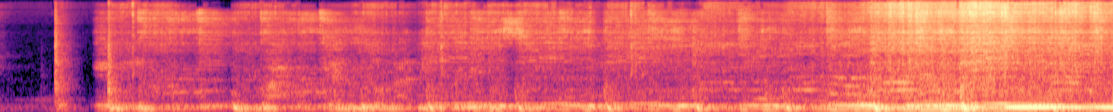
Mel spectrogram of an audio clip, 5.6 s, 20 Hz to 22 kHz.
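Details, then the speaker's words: LG speaker's large 6.5-inch woofer, tested in series with another 4-ohm speaker: music has a rough, smeared sweeping distortion on the bass that goes away when the woofer is disconnected, so the woofer is damaged and replaced. "entonces ahí está ese sonido barrido que dice el cliente que es el que se escucha"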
